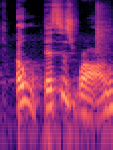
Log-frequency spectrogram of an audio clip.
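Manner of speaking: ordinary talk, nothing marked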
